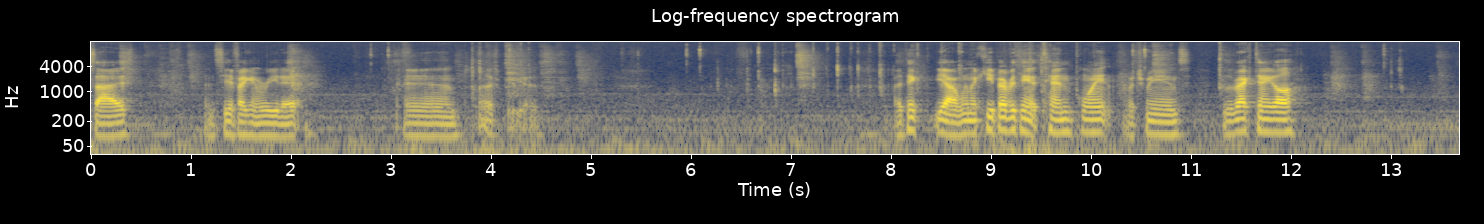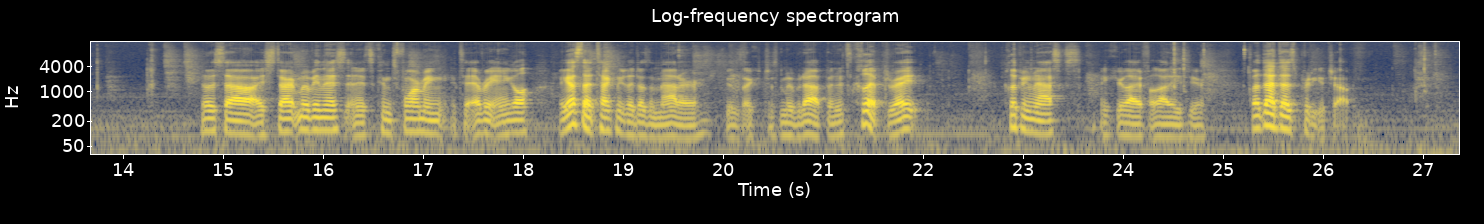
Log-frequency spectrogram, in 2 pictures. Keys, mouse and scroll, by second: 3.0 click, 3.6-4.4 typing, 6.1 click, 6.8 v, 7.2 Left, 7.5 Left, 7.7 Left, 7.9 Down, 8.6 Left, 10.5 click, 11.9 ctrl+t, 19.5 click, 22.8 shift+Return, 23.5 scroll, 23.7 scroll up 6, 23.8 scroll down 1, 23.9-24.4 scroll down 9, 25.7 click, 25.7 f, 26.4 scroll up 1, 26.5 scroll.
